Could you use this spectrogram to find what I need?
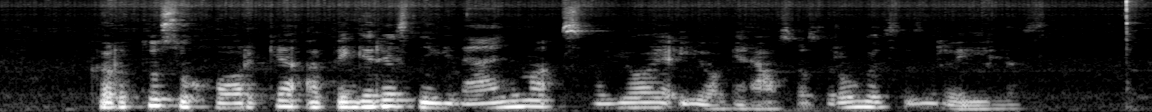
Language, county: Lithuanian, Kaunas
